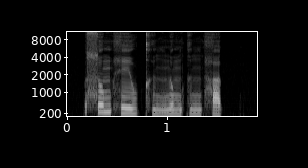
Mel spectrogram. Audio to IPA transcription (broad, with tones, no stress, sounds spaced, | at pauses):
s o˥˩ m h eː˧ w kʰ ɯ˩˦ ŋ n o˧ m k ɯ˧ ŋ h a˨˩ t̚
